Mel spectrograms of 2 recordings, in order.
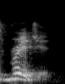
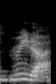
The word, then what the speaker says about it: Brigid: pronounce her name it's Bridget okay that's how we speak it now in common English is Bridget but you can pronounce it as Breda however is usually Bridget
